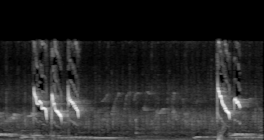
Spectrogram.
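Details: Oriental white-eye master song in the ngalas style of one to two beats, a training recording to get caged birds singing: three quick sharp high notes sliding downward, then a pause and a pair more, over low steady whistled tones.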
